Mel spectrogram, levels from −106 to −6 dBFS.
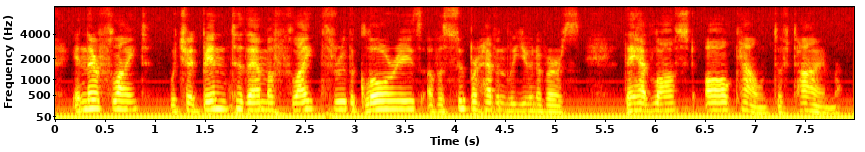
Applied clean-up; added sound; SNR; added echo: none; Motor vehicle (road) / Engine; 5 dB; reverberation time 0.2 s.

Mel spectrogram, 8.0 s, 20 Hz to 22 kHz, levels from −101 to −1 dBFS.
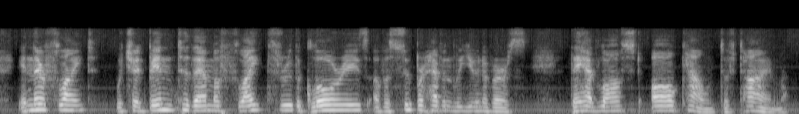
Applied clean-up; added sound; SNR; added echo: neural separator model SepFormer DNS4.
